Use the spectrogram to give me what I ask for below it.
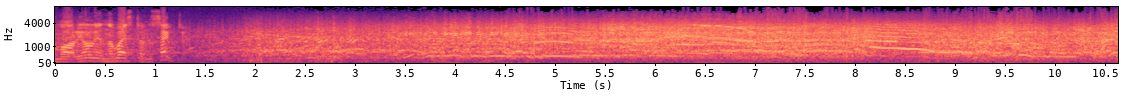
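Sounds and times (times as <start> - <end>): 
speech: 0.0 - 1.5
large crowd of demonstrators shouting and jeering: 1.4 - 10.6.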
